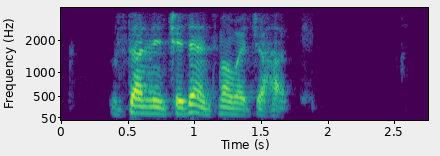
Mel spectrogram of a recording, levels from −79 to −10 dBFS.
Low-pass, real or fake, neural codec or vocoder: 3.6 kHz; real; none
